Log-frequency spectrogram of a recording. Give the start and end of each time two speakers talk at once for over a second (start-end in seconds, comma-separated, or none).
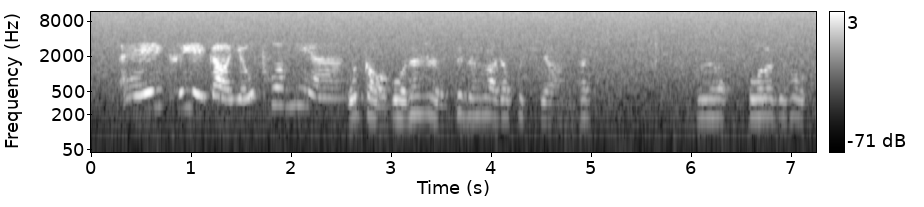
none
